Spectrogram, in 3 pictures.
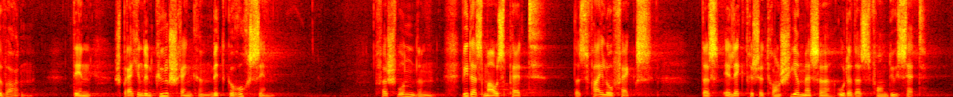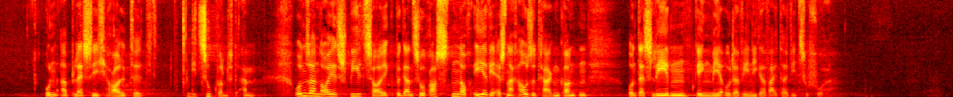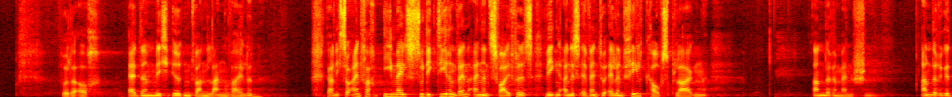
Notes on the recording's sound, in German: in der großen Aula der LMU München in englischer Sprache aufgezeichnet.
